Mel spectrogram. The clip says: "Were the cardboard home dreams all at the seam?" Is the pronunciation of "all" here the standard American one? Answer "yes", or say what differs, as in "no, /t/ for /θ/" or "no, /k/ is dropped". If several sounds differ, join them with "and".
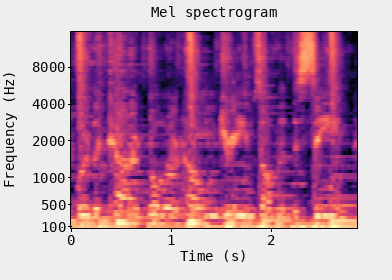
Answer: no, /n/ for /l/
